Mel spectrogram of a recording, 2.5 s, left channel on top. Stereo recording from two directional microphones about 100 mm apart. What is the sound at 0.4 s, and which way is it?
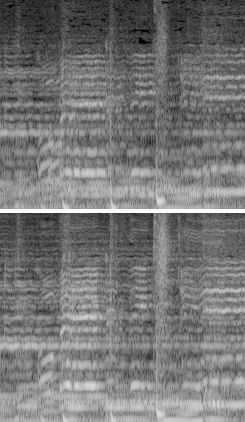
Music, 30° left (ahead or behind).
